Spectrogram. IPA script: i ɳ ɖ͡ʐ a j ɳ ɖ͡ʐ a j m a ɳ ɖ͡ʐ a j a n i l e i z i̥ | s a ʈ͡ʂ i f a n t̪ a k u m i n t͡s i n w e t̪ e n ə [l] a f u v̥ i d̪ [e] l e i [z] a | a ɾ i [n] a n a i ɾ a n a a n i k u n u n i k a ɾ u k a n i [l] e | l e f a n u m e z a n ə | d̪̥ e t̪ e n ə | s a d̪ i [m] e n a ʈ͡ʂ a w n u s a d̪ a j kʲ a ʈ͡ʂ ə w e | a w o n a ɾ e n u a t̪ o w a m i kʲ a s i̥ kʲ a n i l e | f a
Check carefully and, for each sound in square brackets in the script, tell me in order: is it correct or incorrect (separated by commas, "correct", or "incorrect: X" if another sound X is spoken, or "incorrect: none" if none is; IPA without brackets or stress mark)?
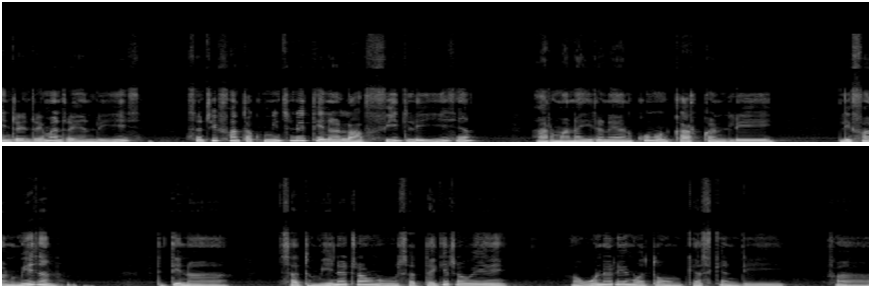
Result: correct, incorrect: i, correct, incorrect: m, correct, correct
